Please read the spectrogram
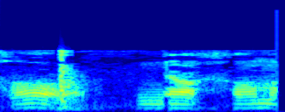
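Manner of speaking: robot voice. Acted. Machine voice repeats its catchphrase.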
